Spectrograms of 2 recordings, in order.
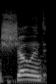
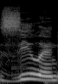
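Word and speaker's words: Sjælland: the largest island being shelland not zealand which is not to be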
